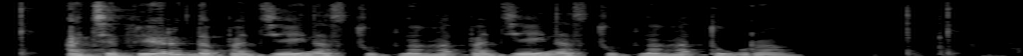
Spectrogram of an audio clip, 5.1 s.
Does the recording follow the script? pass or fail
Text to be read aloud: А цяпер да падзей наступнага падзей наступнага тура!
pass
